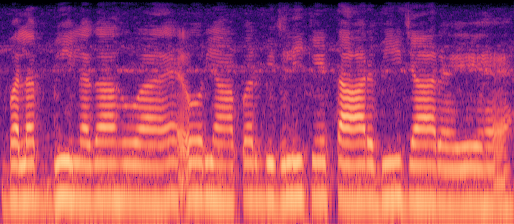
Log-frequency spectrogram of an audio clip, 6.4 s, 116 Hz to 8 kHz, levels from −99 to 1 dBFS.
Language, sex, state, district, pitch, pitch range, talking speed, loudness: Hindi, female, Uttar Pradesh, Shamli, 180 Hz, 175-185 Hz, 140 wpm, -16 LUFS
